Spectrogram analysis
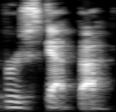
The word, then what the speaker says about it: bruschetta: favorites and this is called balsamic bruschetta or brusqueta depending on how you say it. I love bruschetta. I call it bruschetta.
